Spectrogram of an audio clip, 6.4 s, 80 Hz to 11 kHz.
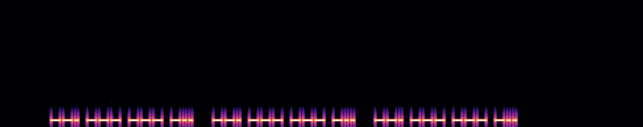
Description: Morse code, heard as a keyed tone, about 40 wpm, 700 Hz. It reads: GOOD GOOD GOOD
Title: Top 500 Words Repeated 40wpm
